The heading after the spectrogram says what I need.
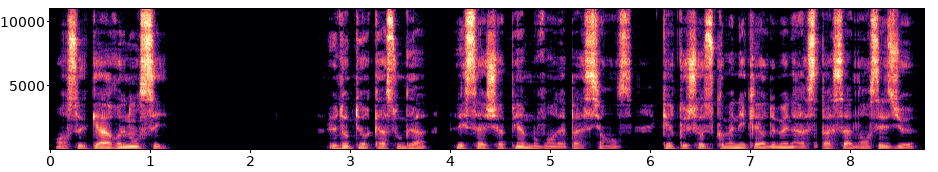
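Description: Mellow, husky male narrator. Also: fairly low pitch, fairly even intonation, brisk, hardly any pauses. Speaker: audiobook narrator. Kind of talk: scripted narration.

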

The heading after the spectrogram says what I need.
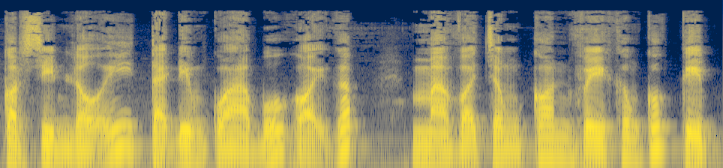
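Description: A man's voice: fairly low pitch, sing-song, a little slow, no room sound, heavily acted. A man voicing an apologetic middle-aged daughter-in-law. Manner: apologetic, soft.

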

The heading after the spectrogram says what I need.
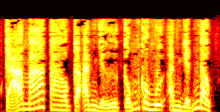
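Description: Man voicing a cheeky happy-go-lucky kid, pitched up and bouncy, breathy husky tone. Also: sing-song, normal speed, a little hiss or hum. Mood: blunt. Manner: offhand, blunt boyish talk. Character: boy An, carefree, teasing, money-minded.

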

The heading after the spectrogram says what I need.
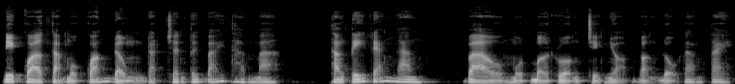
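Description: A man narrating a scripted horror story in a measured storytelling manner. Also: sits low, vocal fry.

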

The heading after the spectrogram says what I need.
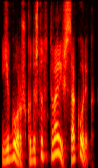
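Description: A man's voice: fairly high pitch, animated, fast talker, fairly bright tone, breathy edge, dry recording, studio quality. A man reading an audiobook, voicing a fawning, wheedling elder of the cave folk who mutters pleas to the guard chief. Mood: pleading.

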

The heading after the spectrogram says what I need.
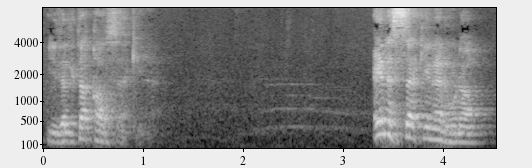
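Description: Guy teaching grammar in class, high voice, keeps quizzing students and drawing out examples, sounds far off. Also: expressive. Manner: quizzes students, repeats examples slowly with emphasis. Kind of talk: classroom lesson. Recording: echoey room from far off.

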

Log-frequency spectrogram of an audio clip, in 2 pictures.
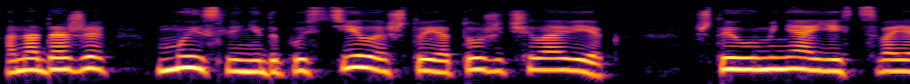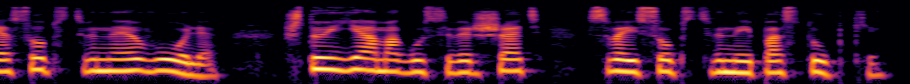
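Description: Steady woman audiobook narrator. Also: mid-range voice, normal speed, few pauses, no room sound, studio quality. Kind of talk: audiobook reading.

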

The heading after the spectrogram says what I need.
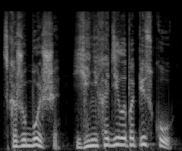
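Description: A persistent young woman asks question after question in a lifted, bright voice, as a male narrator puts her on. She keeps pressing despite the curt answers. The sound is close and dry. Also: fairly high pitch, lively intonation, brisk, dry recording, pitched above the performer's own voice. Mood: dreamy. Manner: probing, persistent. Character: bold inquisitive young woman on a ship.

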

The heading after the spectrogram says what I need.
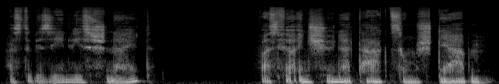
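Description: Creepy killer voice, slow taunting whispers, raspy and gravelly. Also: deep voice, a bit bright, heavily acted. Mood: menacing. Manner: slow, mocking, drifting into whispers. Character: sinister anonymous male killer, taunting. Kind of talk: radio drama acting.

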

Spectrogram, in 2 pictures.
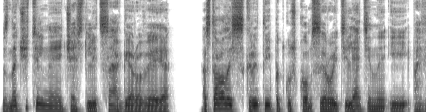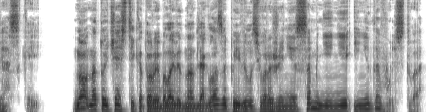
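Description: Brief: male audiobook reader, lively lilting pitch, dry close sound. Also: moderate pace, dry recording. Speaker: narrator. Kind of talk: audiobook narration.

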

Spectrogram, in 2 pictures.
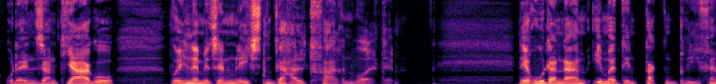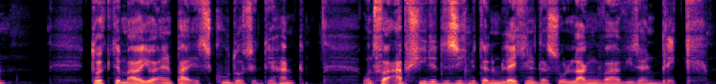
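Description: A calm, measured male audiobook reader narrates a scripted story in a low voice. The recording is close and dry, without any room sound.

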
